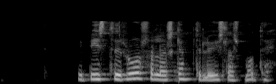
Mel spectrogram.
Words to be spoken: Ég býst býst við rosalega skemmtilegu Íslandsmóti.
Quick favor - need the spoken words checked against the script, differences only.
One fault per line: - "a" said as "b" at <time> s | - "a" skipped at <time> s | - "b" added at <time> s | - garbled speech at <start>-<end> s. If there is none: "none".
- "býst" skipped at 1.1 s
